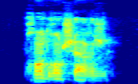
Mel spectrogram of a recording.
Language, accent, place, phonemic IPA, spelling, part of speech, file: French, France, Lyon, /pʁɑ̃dʁ ɑ̃ ʃaʁʒ/, prendre en charge, verb, LL-Q150 (fra)-prendre en charge.wav
- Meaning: 1. to take charge of; to be in charge of; to take care of 2. to pick up, to take on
